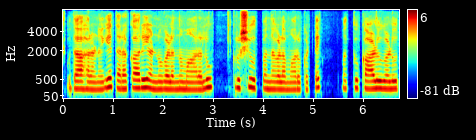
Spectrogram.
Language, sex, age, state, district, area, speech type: Kannada, female, 18-30, Karnataka, Tumkur, urban, spontaneous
